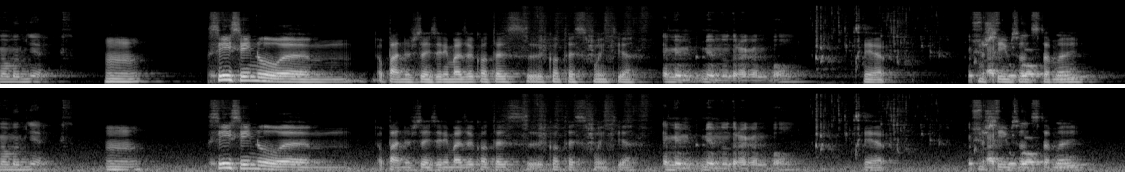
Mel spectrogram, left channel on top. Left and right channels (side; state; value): right; noise; rumble, 13 dB below the sound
